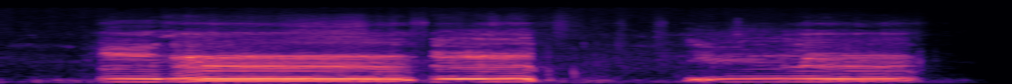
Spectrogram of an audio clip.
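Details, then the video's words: Wildebeest from the African savanna giving three drawn-out, nasal, lowing calls, each steady and rich in harmonics, the first and last over a second long, the middle one shorter, with short silences between and no other sounds. "SOM DE GNU"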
